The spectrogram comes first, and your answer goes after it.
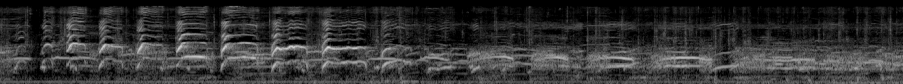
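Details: Rottweiler puppy giving its first barks: high, yelping barks with clear overtones, repeated about every half second for four seconds, then fading into softer, wavering whines and whimpers, with faint background sound.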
